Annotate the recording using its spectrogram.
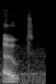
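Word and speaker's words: haute: Actually they don't even pronounce the h. It's just oat.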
